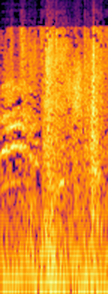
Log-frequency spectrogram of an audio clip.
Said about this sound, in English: Luke falls through an open vent. He slams onto the floor below.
